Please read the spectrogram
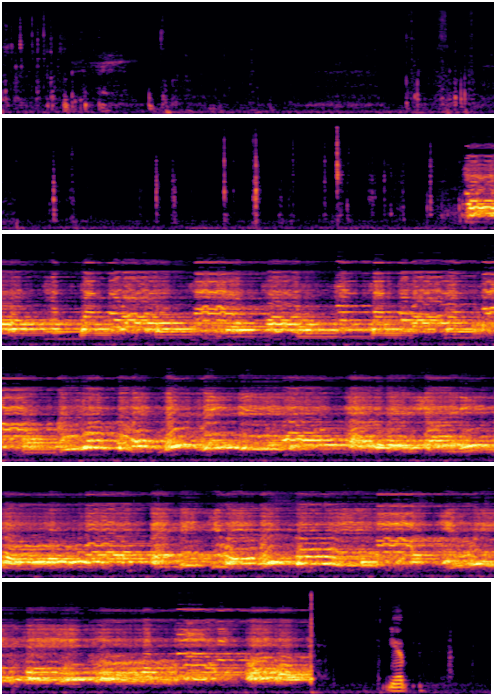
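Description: A battery-powered animated Christmas figure playing a sung Christmas song through its small built-in speaker, starting about a third of the way in and cutting off suddenly near the end. Before the song there are only a few faint clicks from handling the figures.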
